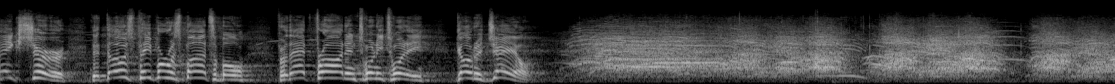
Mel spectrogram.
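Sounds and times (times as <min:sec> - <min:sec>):
speech: 0:00.1 - 0:05.9
rally crowd chanting: 0:06.0 - 0:11.1.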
